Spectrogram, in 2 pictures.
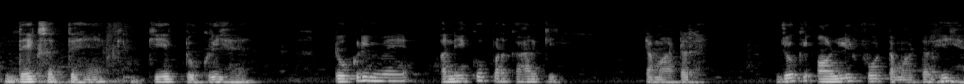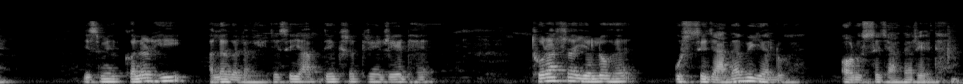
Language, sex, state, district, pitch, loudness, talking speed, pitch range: Hindi, male, Bihar, Bhagalpur, 125 Hz, -24 LUFS, 145 wpm, 110-140 Hz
